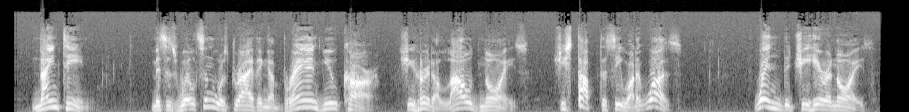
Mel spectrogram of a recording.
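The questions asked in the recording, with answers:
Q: When did she hear a noise?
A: While she was driving her new car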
